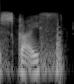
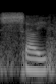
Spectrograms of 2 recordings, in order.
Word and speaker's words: scythe: No, I'm saving up for the skies. Saving up for the sky. Okay, I'll pronounce it scythe when you're here.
